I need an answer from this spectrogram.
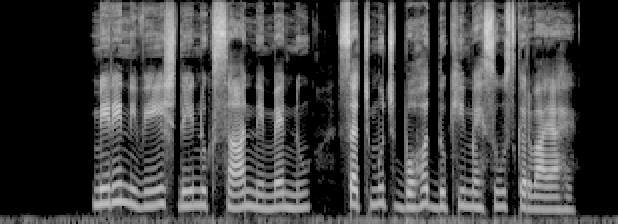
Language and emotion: Punjabi, sad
